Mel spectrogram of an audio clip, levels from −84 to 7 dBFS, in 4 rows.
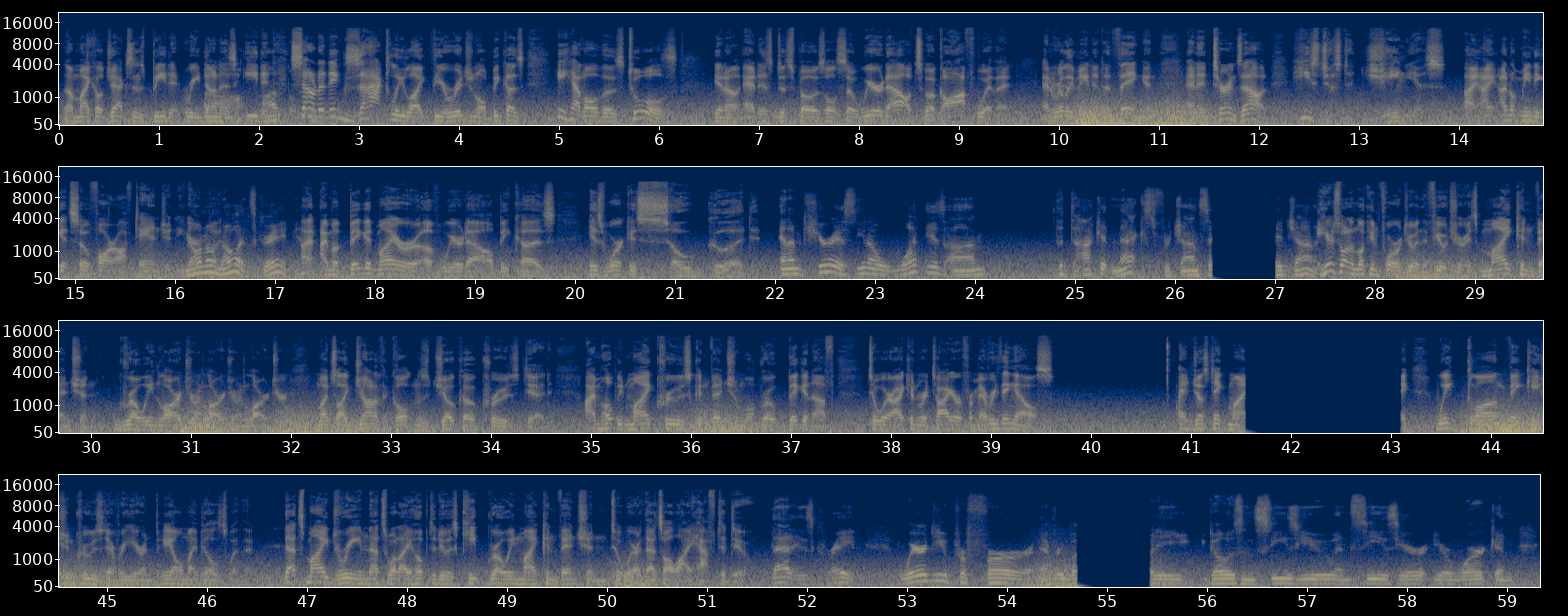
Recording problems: wind noise on the microphone; heavy; 10 dB below the speech
audio cutting out; at 26 s for 0.5 s, at 42 s for 1.5 s and at 55 s for 0.5 s

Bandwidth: 13.5 kHz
